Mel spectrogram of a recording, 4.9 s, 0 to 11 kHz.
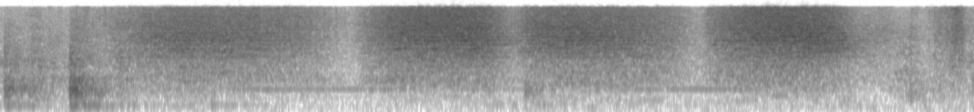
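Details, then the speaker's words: ATX MPHR 780 Smith machine bar moving on guide rails: soft, even hissing glide of internal ball bearings swelling with each stroke, no catching or clicks even off-center; bearings running smoothly. "I mean, you can hear how it sounds. You can hear the ball bearings inside there,"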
